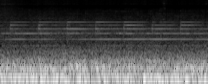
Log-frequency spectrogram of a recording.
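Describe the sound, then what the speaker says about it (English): A Southern Pacific freight train rolls into a rail yard with a steady heavy rumble of wagons, with faint high tonal squeals from wheels or brakes drifting over it, continuous and fairly close. "There's a Southern Pacific coming."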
